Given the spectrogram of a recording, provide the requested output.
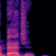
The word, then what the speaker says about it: Bagent: Tyson Bagent or Bagent? – Bagent, like agent.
